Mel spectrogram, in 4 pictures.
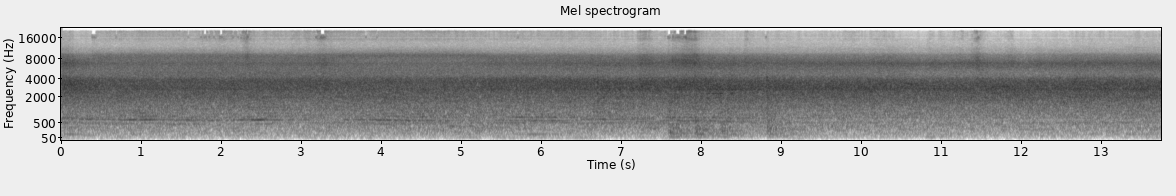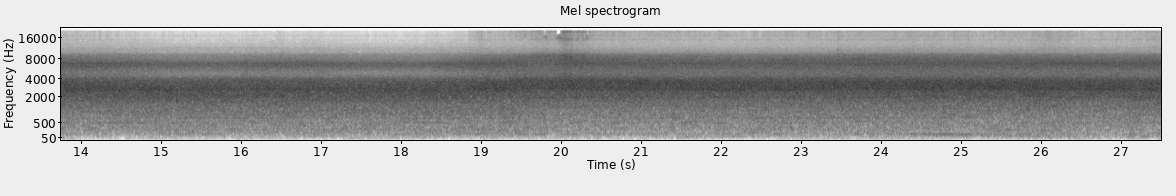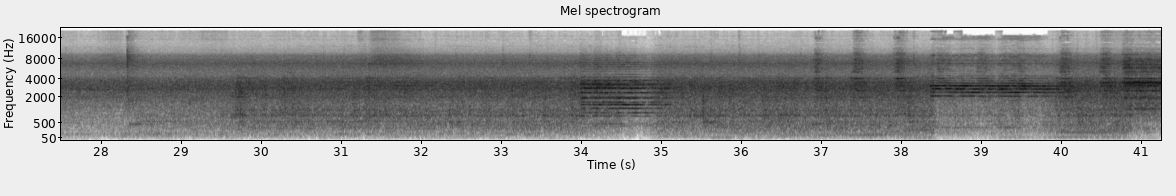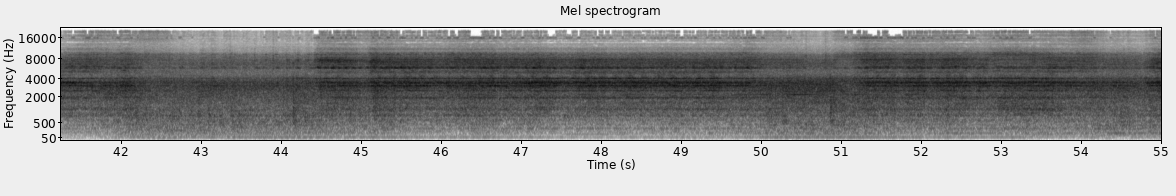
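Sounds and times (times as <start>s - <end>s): high-pitched squeal: 0.0s - 9.3s, 28.3s - 55.0s
lathe cutting hiss: 0.0s - 14.3s, 18.8s - 55.0s.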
